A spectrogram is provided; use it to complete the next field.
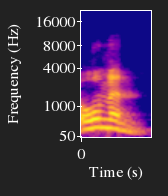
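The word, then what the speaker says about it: women: আর ওমেন, হ্যাঁ, এটাকে উইমেন, উচ্চারণ হচ্ছে উইমেন।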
